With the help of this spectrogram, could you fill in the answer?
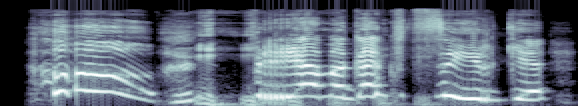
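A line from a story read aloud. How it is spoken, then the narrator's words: Laughing. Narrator (Russian): засмеялся Витя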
